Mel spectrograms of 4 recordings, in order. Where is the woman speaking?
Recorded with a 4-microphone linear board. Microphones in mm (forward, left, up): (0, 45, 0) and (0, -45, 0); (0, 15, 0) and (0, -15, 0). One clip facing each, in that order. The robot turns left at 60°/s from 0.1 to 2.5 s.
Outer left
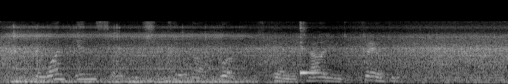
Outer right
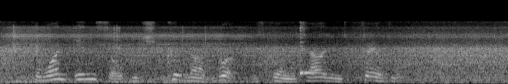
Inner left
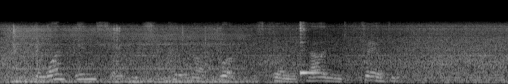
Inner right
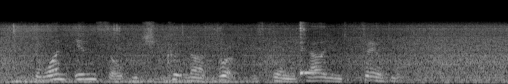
30° right, 0.6 m; by 4.0 s 155° right, 0.6 m.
